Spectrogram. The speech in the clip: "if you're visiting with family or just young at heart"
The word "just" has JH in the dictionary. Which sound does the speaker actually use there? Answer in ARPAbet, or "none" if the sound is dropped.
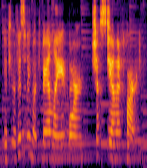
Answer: CH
